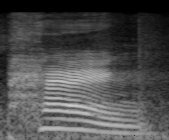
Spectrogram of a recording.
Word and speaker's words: pang: So, this one was pang. Rhymes with bang.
